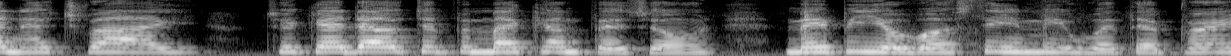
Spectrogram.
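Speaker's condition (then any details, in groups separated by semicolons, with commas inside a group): Anoxic brain injury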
